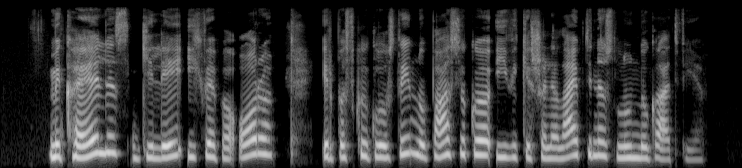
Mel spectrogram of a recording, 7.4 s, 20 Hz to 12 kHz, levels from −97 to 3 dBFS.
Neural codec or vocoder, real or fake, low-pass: none; real; 9.9 kHz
